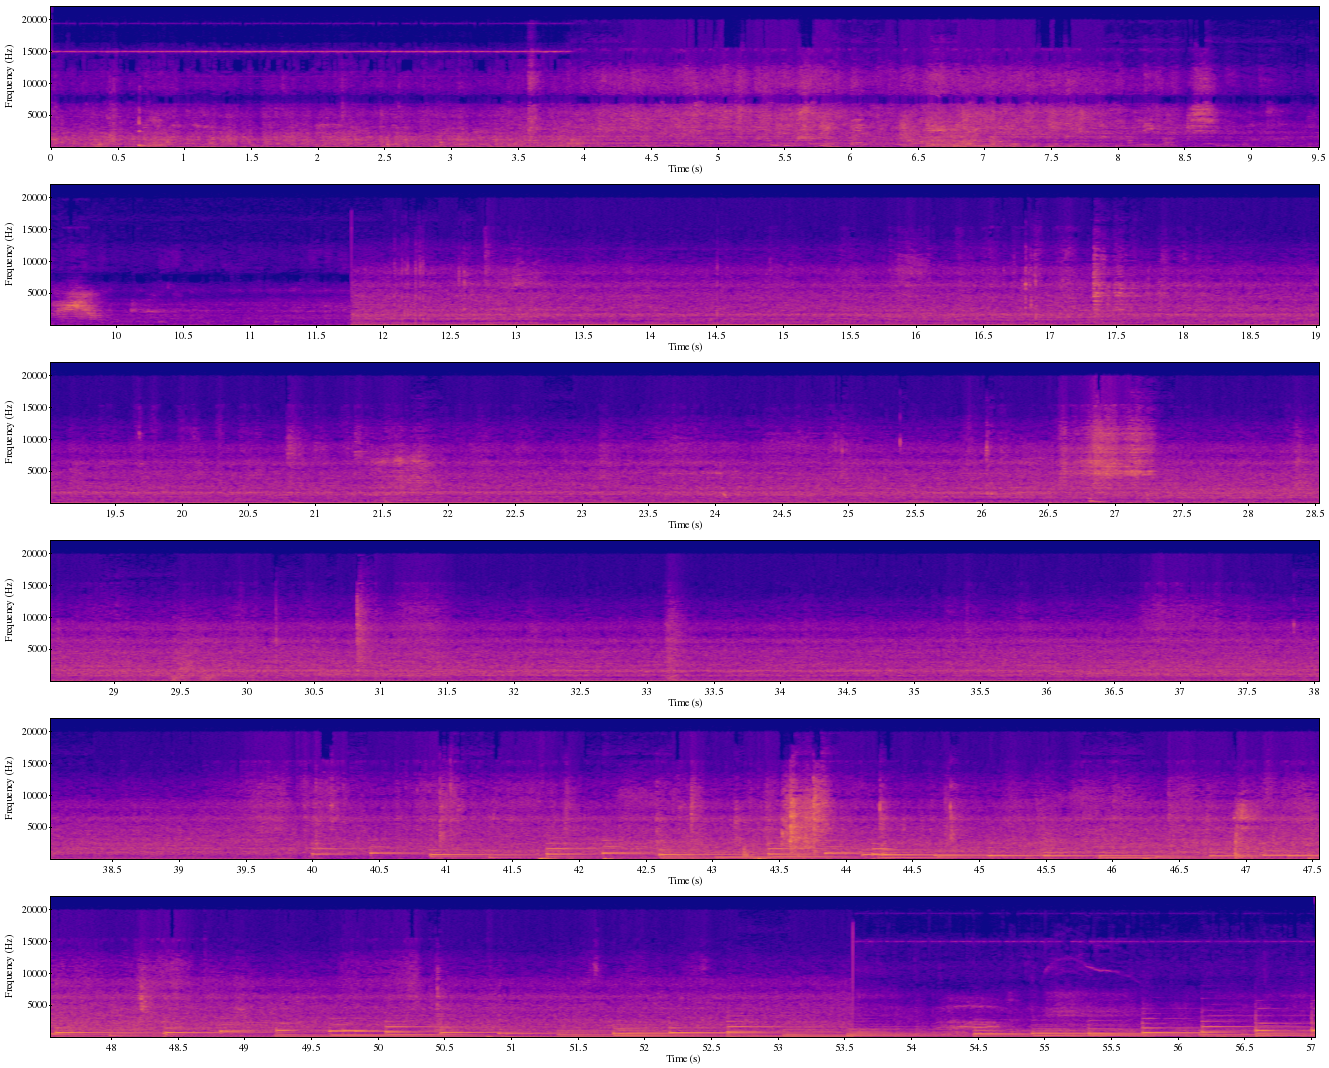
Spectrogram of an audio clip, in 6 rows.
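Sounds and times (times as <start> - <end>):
washing machine motor hum: 0.0 - 57.0
washing machine knocks: 27.3 - 31.2, 39.0 - 51.3.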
